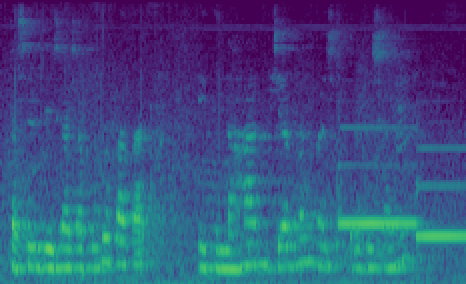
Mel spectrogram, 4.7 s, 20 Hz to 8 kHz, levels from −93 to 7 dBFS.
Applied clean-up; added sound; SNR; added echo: none; Subway, metro, underground; 3 dB; reverberation time 0.9 s.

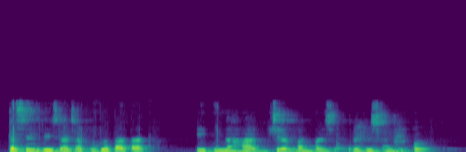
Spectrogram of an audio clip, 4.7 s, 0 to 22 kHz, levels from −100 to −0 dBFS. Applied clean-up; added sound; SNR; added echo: neural mask model DeepFilterNet 3.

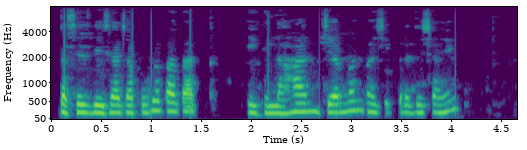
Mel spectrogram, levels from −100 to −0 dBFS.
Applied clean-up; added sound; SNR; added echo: none; none; none; none.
